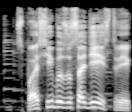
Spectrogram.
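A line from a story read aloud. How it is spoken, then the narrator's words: Shout. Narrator (Russian): крикнул я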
